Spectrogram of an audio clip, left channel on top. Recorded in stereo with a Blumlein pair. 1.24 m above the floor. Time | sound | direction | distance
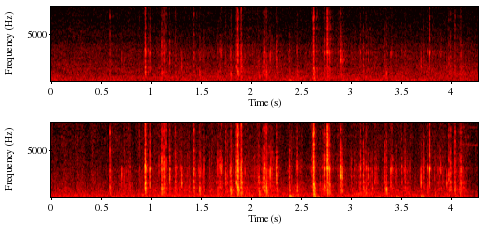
0.6 | typing on a keyboard | 35° right | 0.6 m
